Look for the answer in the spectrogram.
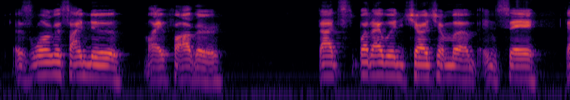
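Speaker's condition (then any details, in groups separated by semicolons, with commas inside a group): Multiple sclerosis; affects fingers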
